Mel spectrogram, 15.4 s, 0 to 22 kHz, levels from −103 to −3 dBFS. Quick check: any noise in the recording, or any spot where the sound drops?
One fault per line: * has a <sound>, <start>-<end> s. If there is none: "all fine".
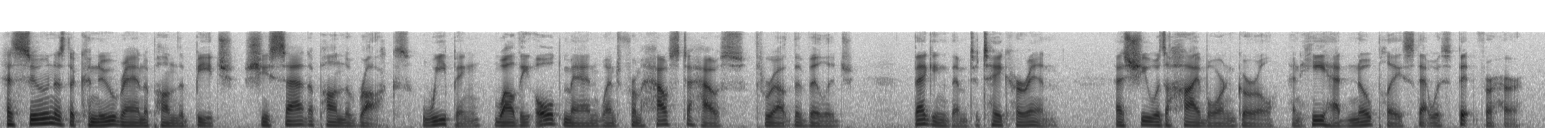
all fine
